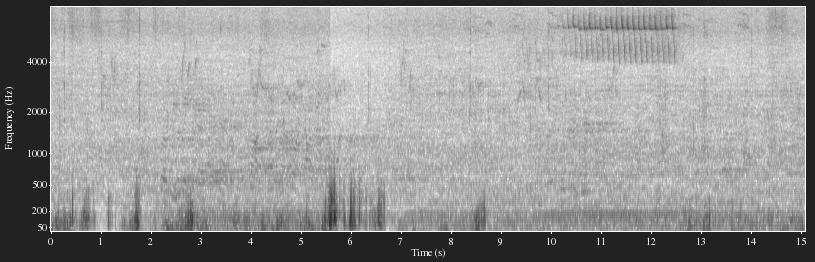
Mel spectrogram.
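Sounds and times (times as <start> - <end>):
steady low rumble: 0.0 - 15.0
songbird trilling: 7.0 - 12.7.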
